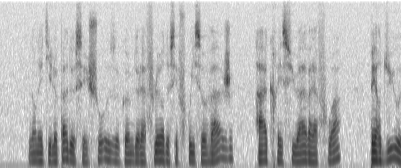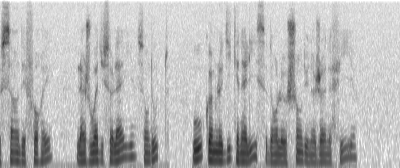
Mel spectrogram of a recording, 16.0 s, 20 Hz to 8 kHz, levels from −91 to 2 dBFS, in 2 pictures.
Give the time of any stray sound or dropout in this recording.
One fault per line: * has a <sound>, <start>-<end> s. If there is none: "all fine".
all fine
